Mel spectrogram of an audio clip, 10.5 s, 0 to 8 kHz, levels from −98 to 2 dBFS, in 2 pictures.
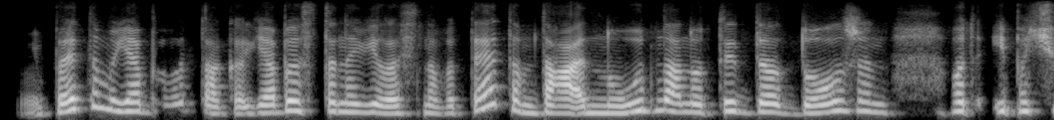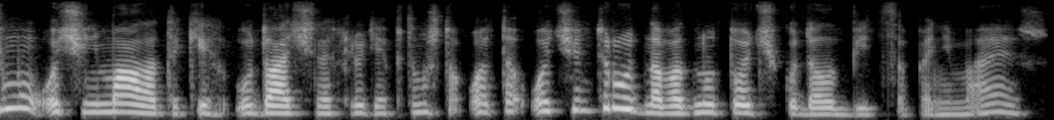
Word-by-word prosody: И - - -11
поэтому 270 0 +2
я 230 -1 +3
бы - - -16
вот 210 +2 -10
так, 175 -3 -3
я 190 +2 +2
бы 245 - +5
остановилась 205 -6 0
на 180 - -3
вот 175 +6 -7
этом. 320 - +1
Да, 180 -3 +7
нудно, 215 +7 +2
но 205 -1 0
ты 230 +4 +1
д 210 +1 +3
должен. 200 +5 0 0.3
Вот 225 - 0
и 230 - -4
почему 270 +7 0
очень 210 -1 -3
мало 205 -4 +5
таких 175 0 -8
удачных 175 -1 0
людей? 180 -2 -7
Потому 200 +4 -10
что - - -12
это 225 +2 -5
очень 240 +2 -4
трудно 275 -10 +2
в 180 - -2
одну 200 +3 -1
точку 190 -3 -4
долбиться, 150 -2 -6
понимаешь? 175 +7 -10
195 Hz, 205 wpm, -24 LUFS, 175-225 Hz, 0.3 s, Да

